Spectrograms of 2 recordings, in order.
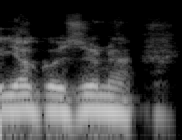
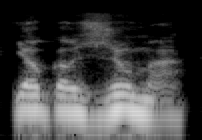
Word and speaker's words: Yokozuna: So I think I call Yokozuna Yokozuma. But I also think that Mr. Fuji calls him Yokozuma, if I'm not mistaken.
